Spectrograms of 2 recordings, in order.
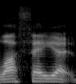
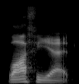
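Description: First: The name is said in a fancy, refined way. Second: The name is said in a plain, local way. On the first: This is how the other person says the name. "I love how you say it, though, Lafayette. Very fancy" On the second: This is how people in Indiana say the name. "at least in Indiana, it's just like Lafayette"

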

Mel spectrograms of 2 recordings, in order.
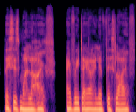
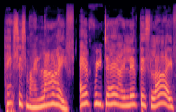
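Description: First: The voice sounds weary and fed up. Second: The voice sounds lively and excited. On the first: The speaker is tired of this life. The speaker calls it wrong. "if you say it like you're fed up" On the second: The speaker loves this life. The speaker calls it right. "if you say it like you're super excited"

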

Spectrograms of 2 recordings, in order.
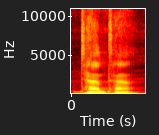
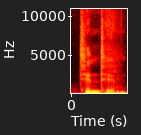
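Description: First: The name has a French pronunciation. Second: The name has an English pronunciation. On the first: This is the original form of the name. The speaker calls it right. "if you read the original, it's Tintin" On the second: This is the translated form of the name. The speaker calls it wrong. "not Tintin"

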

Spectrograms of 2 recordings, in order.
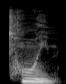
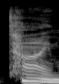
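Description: First: The vowel is a cockney-like 'oy' sound. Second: The vowel is a plain 'eye' sound. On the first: "like toime" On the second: "and time"

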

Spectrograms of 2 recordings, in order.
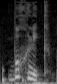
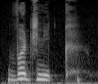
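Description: First: The name is said as Spanish speakers say it. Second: The name is said as English speakers say it. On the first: "my Spanish friends, they pronounce my name as Buchnik" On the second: "when the native speakers try to pronounce my name, they pronounce it as Vojnik"

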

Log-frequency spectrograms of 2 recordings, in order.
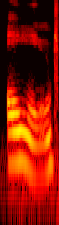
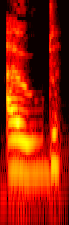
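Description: First: The L sound is clearly pronounced. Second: The L sound is dropped completely.

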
